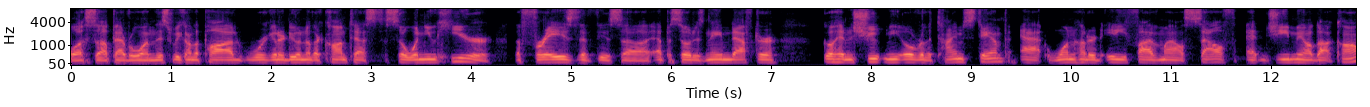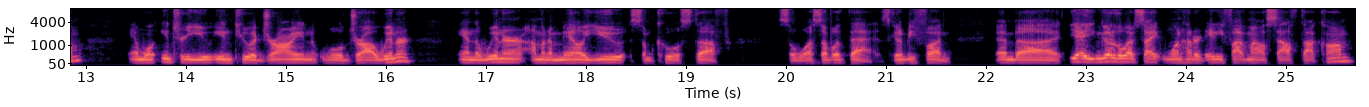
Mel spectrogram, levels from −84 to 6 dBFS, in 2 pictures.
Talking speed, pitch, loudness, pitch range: 190 wpm, 105 Hz, -25 LUFS, 100-110 Hz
